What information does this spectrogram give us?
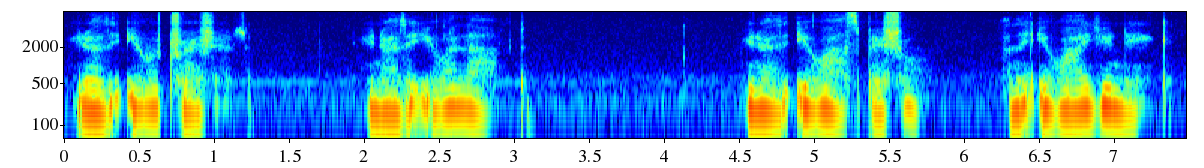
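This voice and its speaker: A woman whispers a guided ASMR hypnosis meditation in a breathy, hushed voice, giving gentle, repetitive suggestions. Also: medium pitch.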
